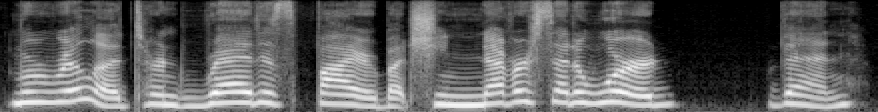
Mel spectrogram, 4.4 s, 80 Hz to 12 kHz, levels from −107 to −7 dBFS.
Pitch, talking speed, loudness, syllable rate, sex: 255 Hz, 150 wpm, -17 LUFS, 4.4 syllables/s, female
